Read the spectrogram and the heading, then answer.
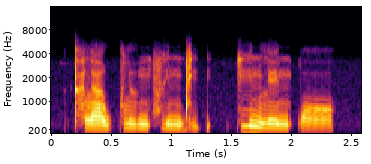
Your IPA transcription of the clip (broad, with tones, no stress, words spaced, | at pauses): kʰla˧wklɯ˧ŋfi˧ndi˨˩ʔ | ki˥˩nle˧n pɔː˨˩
